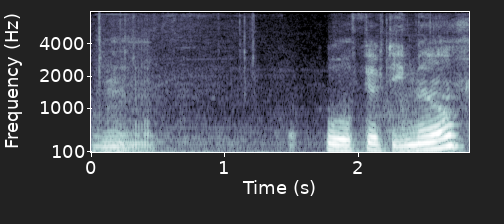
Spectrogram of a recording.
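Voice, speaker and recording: A man's voice: medium pitch, wildly swooping pitch, extremely slow, creaky, dark tone, slightly rough. A man giving casual live commentary as he plays a video game, muttering offhand to himself.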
